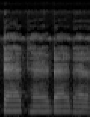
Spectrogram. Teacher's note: ये मूर्धा से उच्चारण पर बोलेंगे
